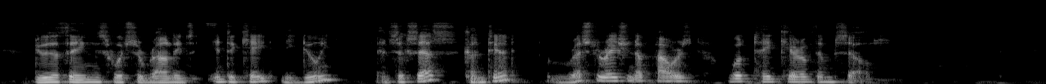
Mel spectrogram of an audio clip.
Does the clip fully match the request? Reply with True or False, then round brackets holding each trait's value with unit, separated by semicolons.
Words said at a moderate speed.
False (110 wpm)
